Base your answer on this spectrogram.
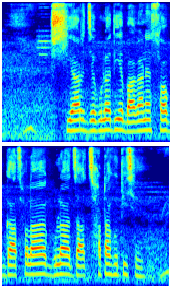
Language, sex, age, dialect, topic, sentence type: Bengali, male, 18-24, Western, agriculture, statement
